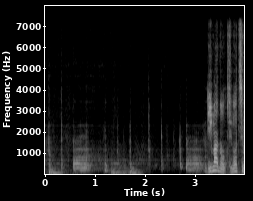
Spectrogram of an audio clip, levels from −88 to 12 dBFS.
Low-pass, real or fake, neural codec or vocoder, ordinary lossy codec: 7.2 kHz; fake; codec, 24 kHz, 1 kbps, SNAC; none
